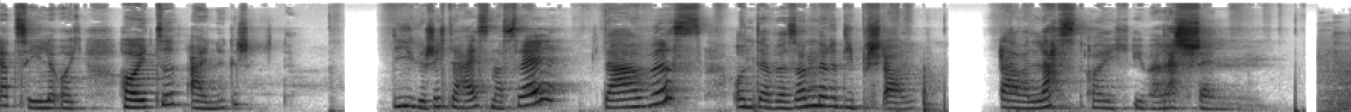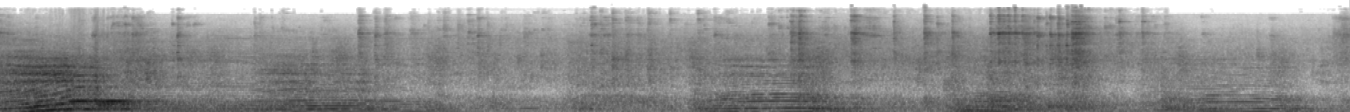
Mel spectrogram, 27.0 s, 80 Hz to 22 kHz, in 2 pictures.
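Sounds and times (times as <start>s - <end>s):
speech: 0.0s - 2.6s, 3.9s - 9.4s, 10.0s - 12.5s
cows mooing with long drawn-out lowing calls on a farm: 13.2s - 19.2s, 20.4s - 26.9s.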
